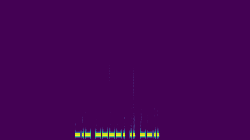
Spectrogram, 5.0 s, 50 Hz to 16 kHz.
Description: Morse code, heard as a keyed tone, about 36 wpm, 700 Hz. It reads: K9IZ
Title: USA Call Signs - 4 Characters - Repeated 2x - 35wpm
